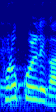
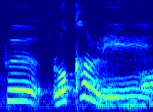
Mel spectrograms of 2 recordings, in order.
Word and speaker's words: 브로컬리: 브로콜리가 아니라 브로컬리.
